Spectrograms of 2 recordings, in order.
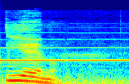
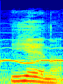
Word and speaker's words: যেন: যদি অন্তস্থ জ থাকে, অন্তস্থ জ থাকতে আমরা উচ্চারণ করব ইয়।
